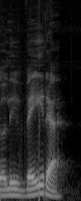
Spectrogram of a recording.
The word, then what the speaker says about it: Oliveira: Um, Chocolate Yoddah, I think you're the first person that pronounces my name correctly, Oliveira.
